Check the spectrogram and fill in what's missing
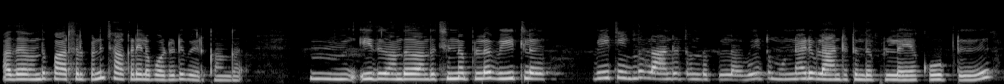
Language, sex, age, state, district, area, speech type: Tamil, female, 30-45, Tamil Nadu, Thoothukudi, urban, spontaneous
